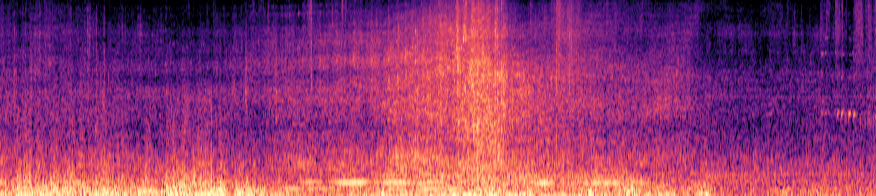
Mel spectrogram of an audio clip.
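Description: Wind buffeting the microphone on a moving chairlift chair. As the chair passes a lift tower, the haul rope running over the tower's sheave wheels adds a hum and rumble that swells to a peak about seven seconds in and then fades.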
